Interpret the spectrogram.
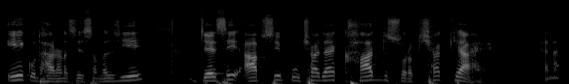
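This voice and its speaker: A man giving an explanatory lecture as an interview coach, often tagging his sentences with a questioning "right?" and spelling out abbreviations slowly. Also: on the high side, bright, forceful tone, dry recording. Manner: repeats "है ना" as a tag.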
